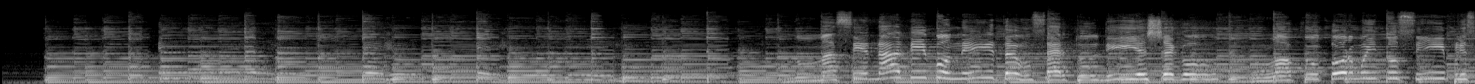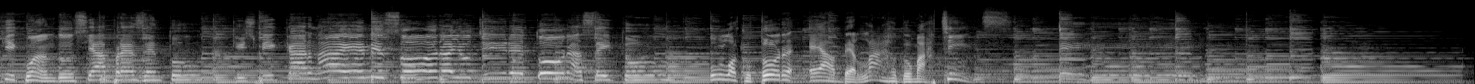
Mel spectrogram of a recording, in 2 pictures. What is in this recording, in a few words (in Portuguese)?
locutor vinheta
